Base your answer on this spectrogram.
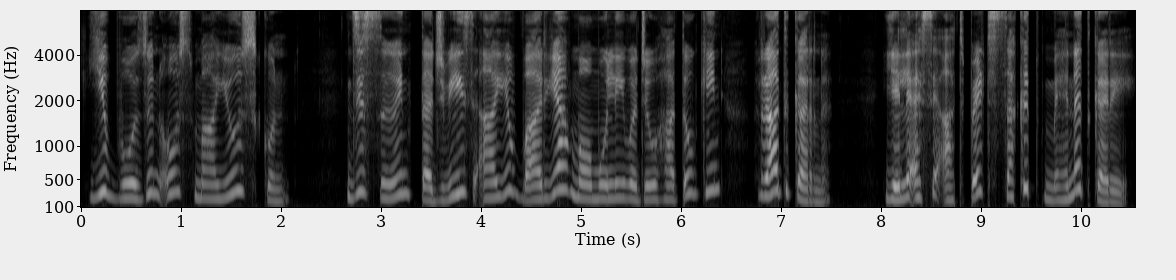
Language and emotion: Kashmiri, sad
